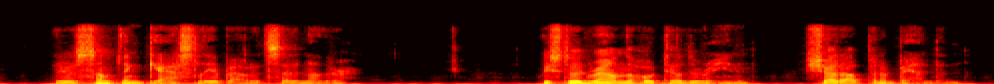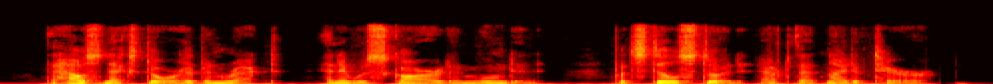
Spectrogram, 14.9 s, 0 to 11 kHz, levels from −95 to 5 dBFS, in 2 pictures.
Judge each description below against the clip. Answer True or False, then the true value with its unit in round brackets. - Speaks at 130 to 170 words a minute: True (160 wpm)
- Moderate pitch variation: False (2.0 semitones)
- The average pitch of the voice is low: True (115 Hz)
